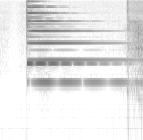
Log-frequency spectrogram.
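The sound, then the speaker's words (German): A single clear, bright ring from striking a thick-walled drinking glass, with a sustained tone that lingers and slowly fades, followed by a brief rustle at the end. “Ja, und jetzt schlage ich noch mal gegen mein Glas.”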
